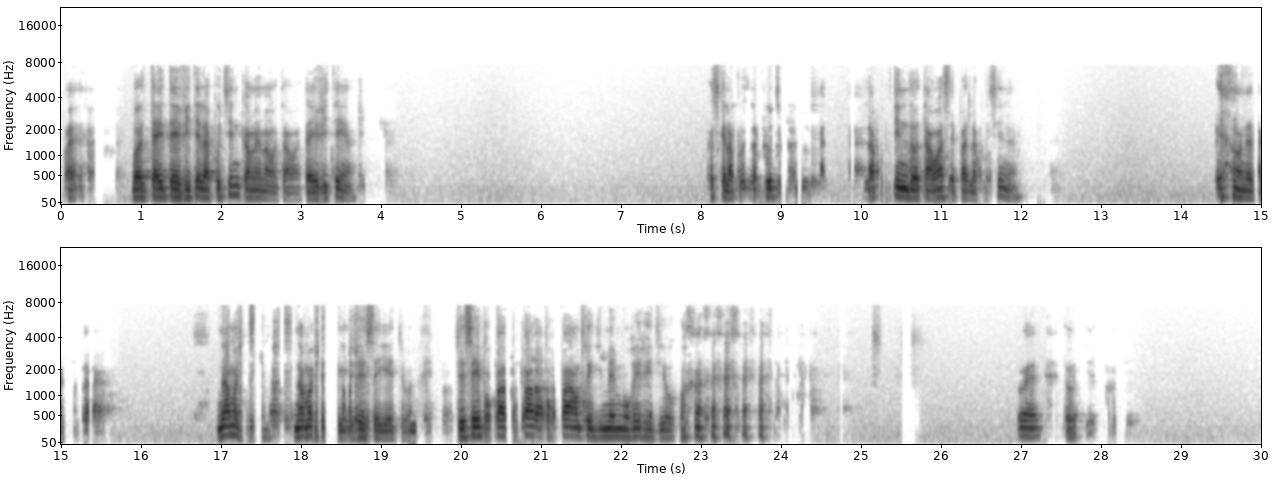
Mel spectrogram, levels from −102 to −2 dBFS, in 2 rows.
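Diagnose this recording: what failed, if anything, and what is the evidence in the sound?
Echo leak at 0.31–4.14, 8.71–11.65, 15.24–24.5 and 27.65–28.42 s: a faint to fairly strong copy of the speech trails 362 ms behind. This is likely residual loudspeaker pickup that the far end's echo canceller missed during call processing.

Background gated by the echo canceller at 0.58–0.63 s (about 23 dB), 3.81–3.96 s, 14.91–15.24 s, and intermittently across 19.2–27.54 s: the room sound drops about 40 dB while the canceller suppresses the microphone.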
